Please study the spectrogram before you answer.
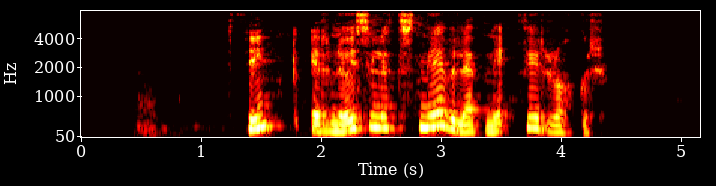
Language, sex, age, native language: Icelandic, female, 40-49, Icelandic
